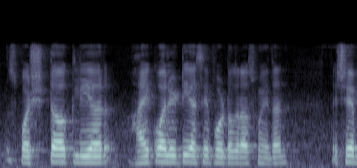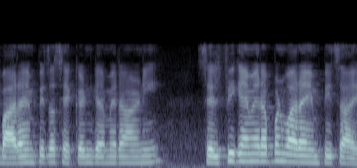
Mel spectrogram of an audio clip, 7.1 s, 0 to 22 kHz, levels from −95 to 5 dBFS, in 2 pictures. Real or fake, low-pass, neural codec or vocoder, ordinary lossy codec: real; 7.2 kHz; none; none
